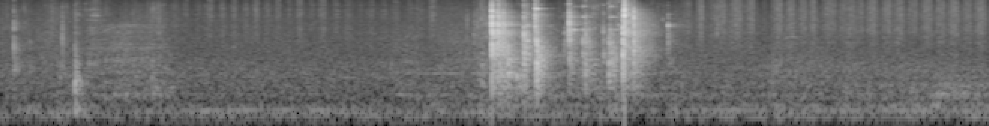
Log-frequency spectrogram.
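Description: Makeup brushes and plastic eyeshadow compacts handled on a wooden tabletop. There is a small click just after the start, then a short flurry of knocks and rubbing about four seconds in, lasting a second and a half.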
